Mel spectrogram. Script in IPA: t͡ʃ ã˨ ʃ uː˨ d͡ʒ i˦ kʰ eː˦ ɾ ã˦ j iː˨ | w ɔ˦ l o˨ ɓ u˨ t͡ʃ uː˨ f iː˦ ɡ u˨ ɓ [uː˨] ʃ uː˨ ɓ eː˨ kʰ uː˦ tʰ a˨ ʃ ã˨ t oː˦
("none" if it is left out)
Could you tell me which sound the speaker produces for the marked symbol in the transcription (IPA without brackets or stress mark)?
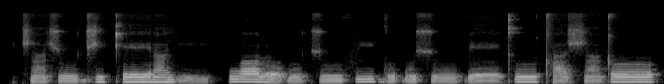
u˨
